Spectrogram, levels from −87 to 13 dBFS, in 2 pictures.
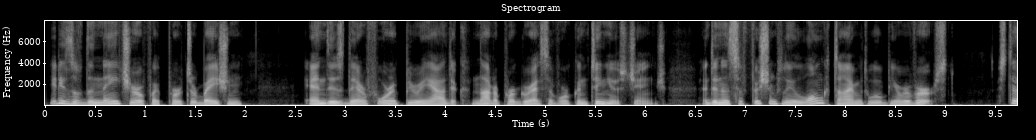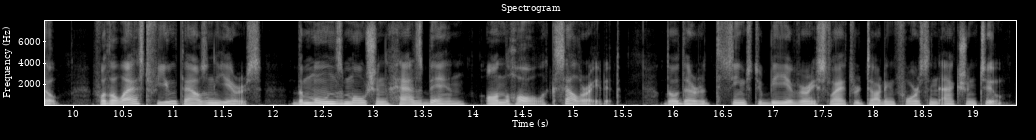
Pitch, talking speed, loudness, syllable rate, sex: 130 Hz, 180 wpm, -19 LUFS, 4.7 syllables/s, male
